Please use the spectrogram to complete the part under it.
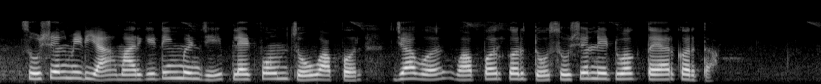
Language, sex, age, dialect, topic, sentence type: Marathi, female, 18-24, Southern Konkan, banking, statement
